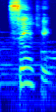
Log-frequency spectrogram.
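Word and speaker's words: syncing: Sinking. Sinking. Sinking. Sinking. Without either of you noticing. Same as sinking.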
